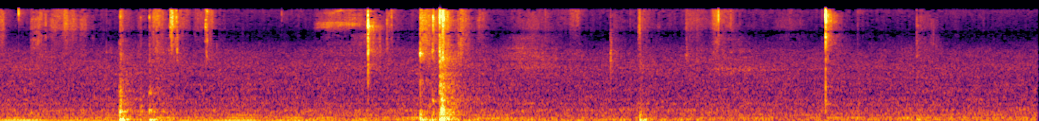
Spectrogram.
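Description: Craft paint bottles and supplies handled on a tabletop: a few scattered light taps and knocks, the loudest about four and a half seconds in, over a low steady hum.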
